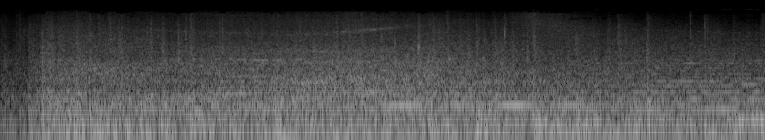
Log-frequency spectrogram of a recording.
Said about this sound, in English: Jack takes advantage of a passing truck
